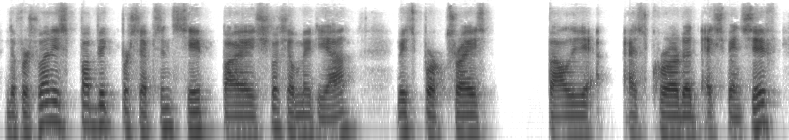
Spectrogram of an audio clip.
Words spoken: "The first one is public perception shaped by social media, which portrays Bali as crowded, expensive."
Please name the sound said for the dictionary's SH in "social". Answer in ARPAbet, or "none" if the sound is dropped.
SH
